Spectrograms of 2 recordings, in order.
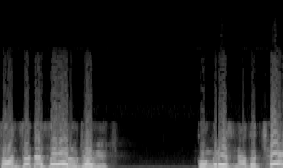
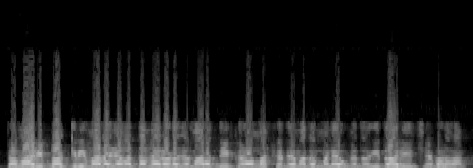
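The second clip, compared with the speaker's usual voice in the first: indignant retort; 6 semitones higher than usual. Retold or imitated. Man retorts at weeping saint.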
